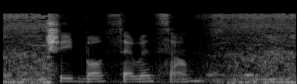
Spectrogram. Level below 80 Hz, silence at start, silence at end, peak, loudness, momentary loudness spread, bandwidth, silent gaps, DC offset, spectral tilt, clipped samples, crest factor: -52 dBFS; 0.05 s; 0 s; -10 dBFS; -30 LUFS; 16 LU; 12 kHz; none; under 0.1%; -1.5 dB/octave; under 0.1%; 24 dB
